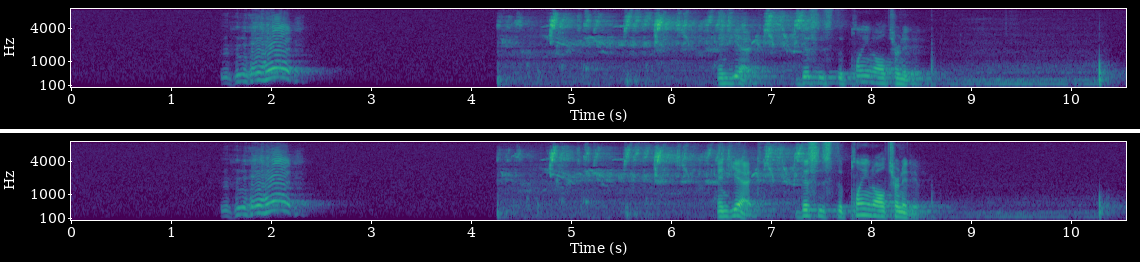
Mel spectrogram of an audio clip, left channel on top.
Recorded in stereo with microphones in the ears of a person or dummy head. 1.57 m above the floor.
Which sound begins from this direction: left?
Writing, at 8.6 s.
